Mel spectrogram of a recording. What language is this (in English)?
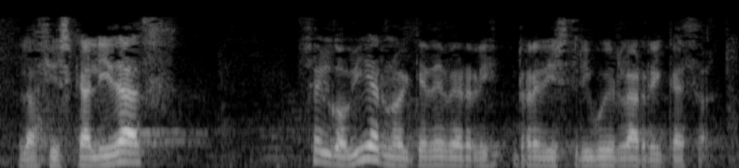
Spanish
